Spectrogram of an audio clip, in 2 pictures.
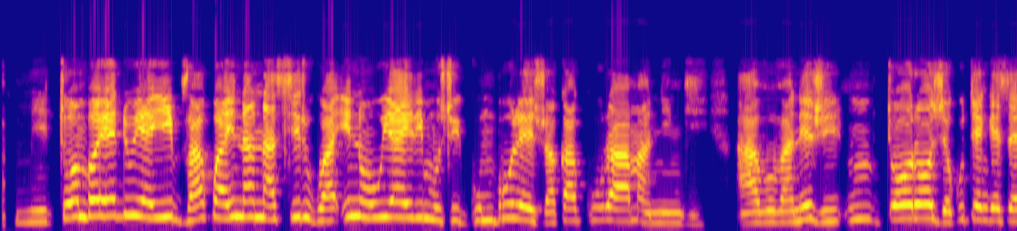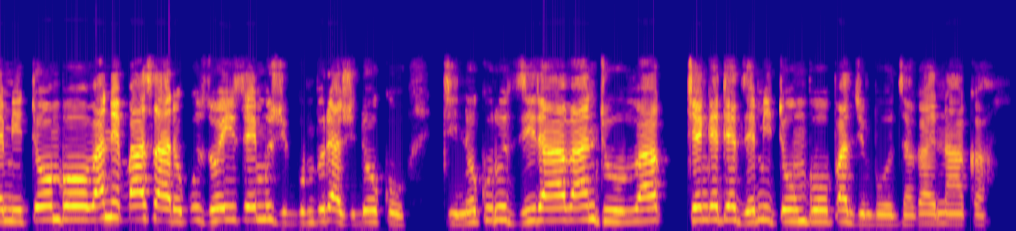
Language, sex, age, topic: Ndau, male, 50+, health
